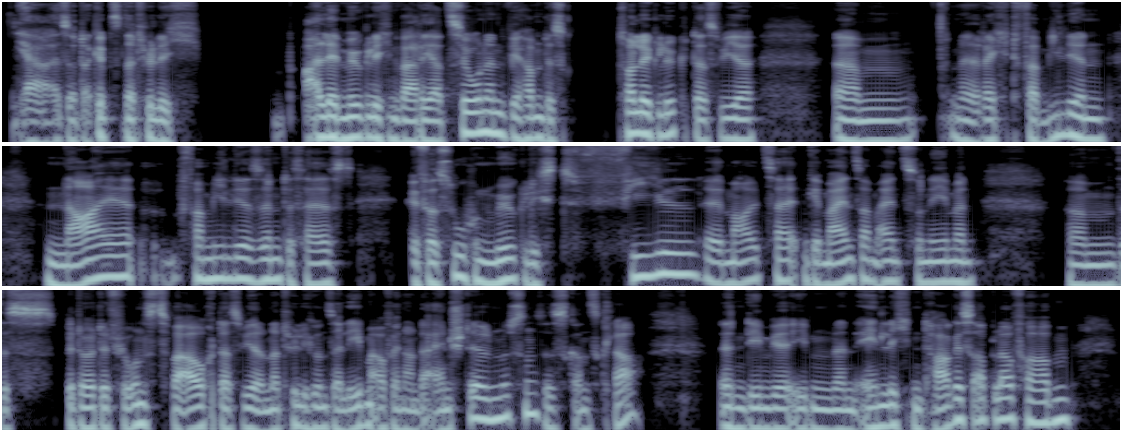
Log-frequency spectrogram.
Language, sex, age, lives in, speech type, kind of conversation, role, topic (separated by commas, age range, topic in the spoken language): German, male, 30-34, Germany, conversation, podcast, guest, Wie läuft bei euch das gemeinsame Kochen ab?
